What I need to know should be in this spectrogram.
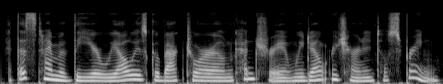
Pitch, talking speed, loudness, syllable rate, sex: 190 Hz, 270 wpm, -17 LUFS, 5.7 syllables/s, female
